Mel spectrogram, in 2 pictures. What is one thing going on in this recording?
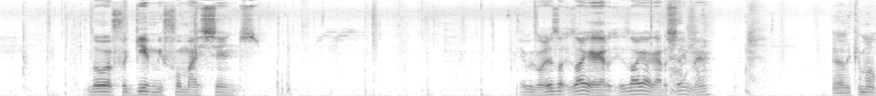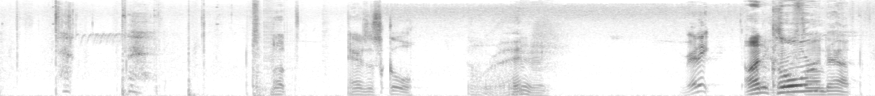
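A man speaks calmly and in a low voice, close by.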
